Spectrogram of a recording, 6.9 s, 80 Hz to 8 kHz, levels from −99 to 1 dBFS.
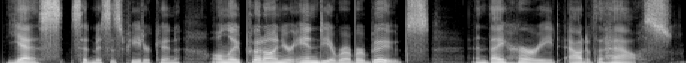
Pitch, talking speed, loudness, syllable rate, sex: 175 Hz, 155 wpm, -21 LUFS, 4.3 syllables/s, female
